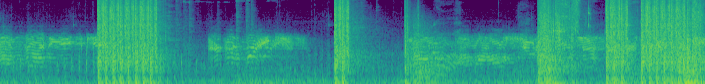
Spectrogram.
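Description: A rifle fires in short, sharp bursts.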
